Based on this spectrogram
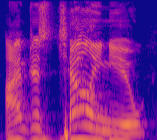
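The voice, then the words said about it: Yelling. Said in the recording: “Sorry for yelling.”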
